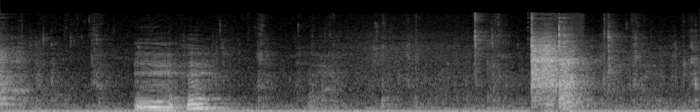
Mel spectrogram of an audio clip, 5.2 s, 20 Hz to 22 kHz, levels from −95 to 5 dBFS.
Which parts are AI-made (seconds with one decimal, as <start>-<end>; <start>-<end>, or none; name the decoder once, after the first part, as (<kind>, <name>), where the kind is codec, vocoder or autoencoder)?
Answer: none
